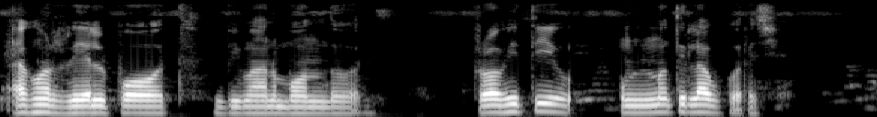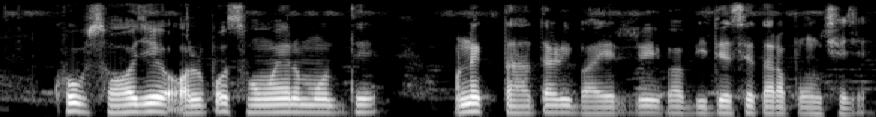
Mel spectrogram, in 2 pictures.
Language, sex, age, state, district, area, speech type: Bengali, male, 18-30, West Bengal, Paschim Medinipur, rural, spontaneous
